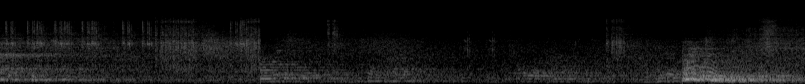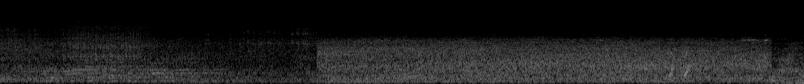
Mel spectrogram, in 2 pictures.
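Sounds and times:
road traffic noise: 11.1 - 16.0
faint voices: 14.1 - 16.0.

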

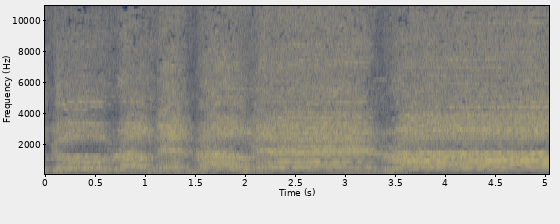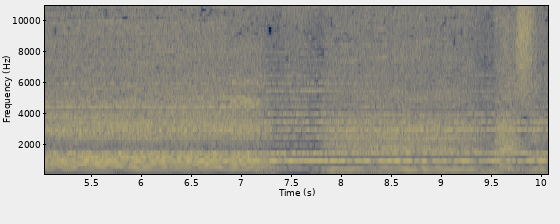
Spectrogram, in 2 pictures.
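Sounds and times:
men's chorus singing a cappella: 0.0 - 10.0.

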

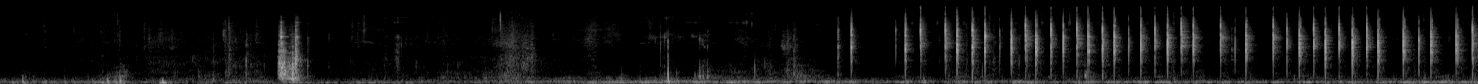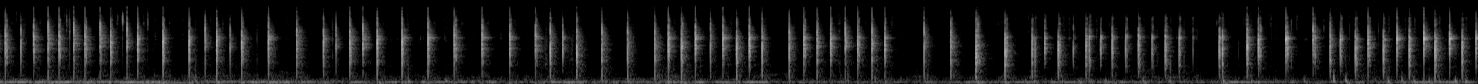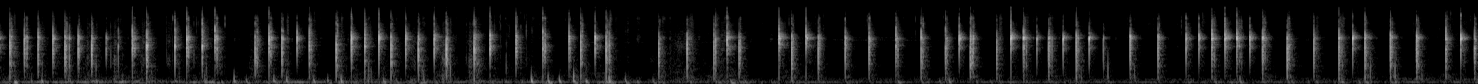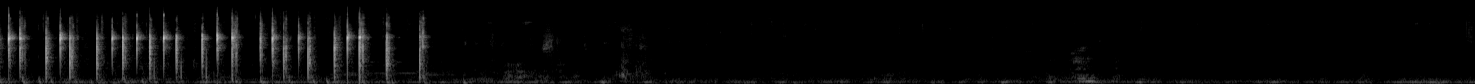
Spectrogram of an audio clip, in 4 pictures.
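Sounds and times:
wooden sticks clicking together: 8.4 - 48.7.

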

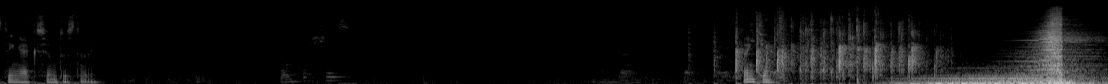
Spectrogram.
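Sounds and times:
audience applause: 7.1 - 9.6
whoosh: 9.1 - 11.0.

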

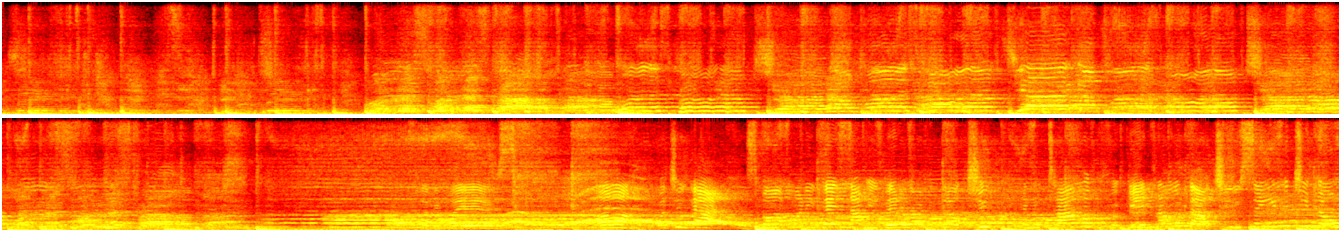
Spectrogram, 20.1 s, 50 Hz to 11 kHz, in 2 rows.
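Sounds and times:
a cappella group singing: 0.0 - 20.0
vocal beat: 0.0 - 20.0
woman singing lead: 4.5 - 10.6, 12.0 - 20.0.

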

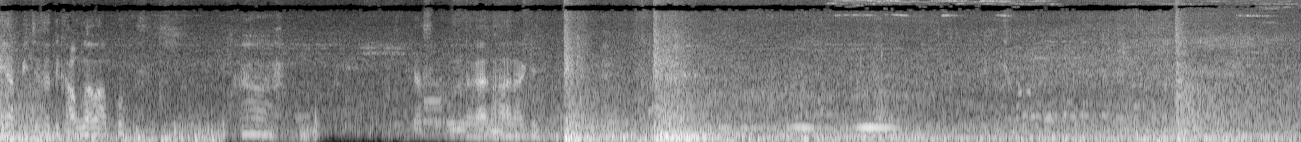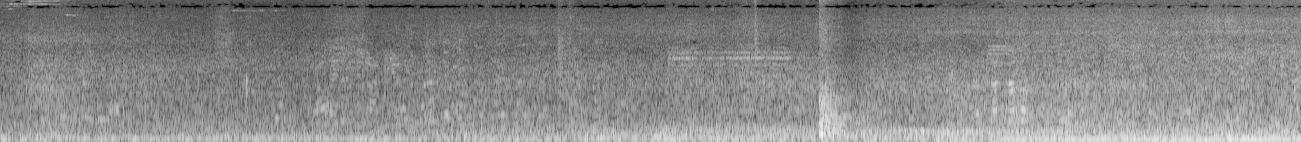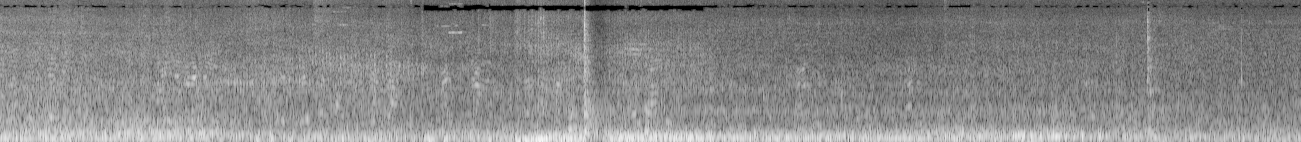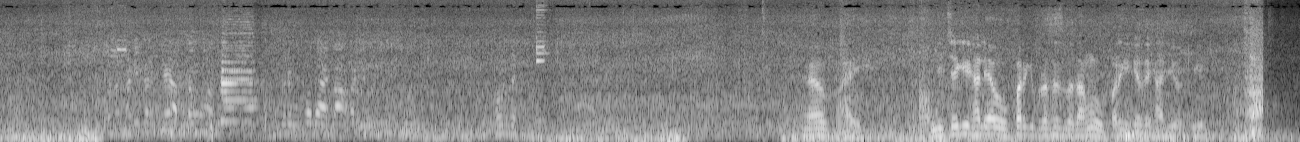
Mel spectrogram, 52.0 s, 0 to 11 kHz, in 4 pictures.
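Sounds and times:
road traffic hum: 0.0 - 52.0
sharp knock: 21.2 - 21.8.

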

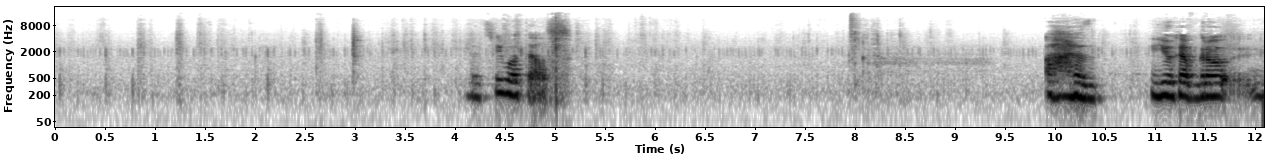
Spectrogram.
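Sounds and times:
faint rustle: 0.0 - 12.0.

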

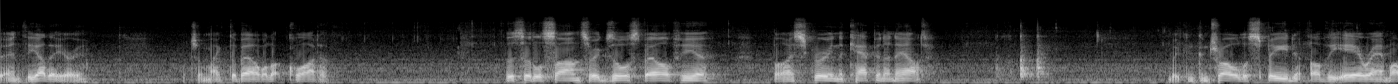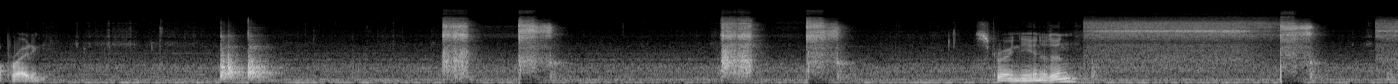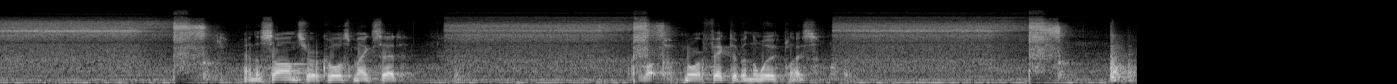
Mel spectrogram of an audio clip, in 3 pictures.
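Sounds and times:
compressed air hissing: 18.4 - 19.7, 21.2 - 22.6, 24.8 - 30.3, 32.4 - 34.8, 36.2 - 38.8.

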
